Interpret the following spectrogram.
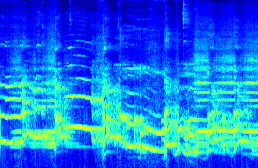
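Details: Siberian Huskies howling together, several long wavering tones overlapping in a rising and falling chorus, with strong harmonics and steady loudness throughout.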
